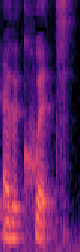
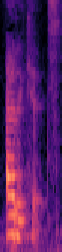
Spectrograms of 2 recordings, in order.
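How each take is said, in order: First: The stress is not on the first syllable. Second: The stress is on the first syllable. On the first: The speaker calls it wrong. "We don't say etiquette" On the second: The speaker calls it right. "we say etiquette"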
